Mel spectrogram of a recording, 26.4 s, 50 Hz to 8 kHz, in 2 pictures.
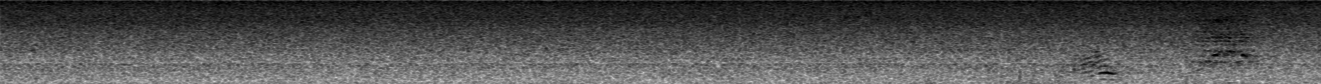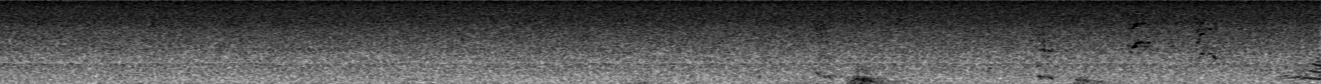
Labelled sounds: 10.8	11.1	humpback whale, 0.80 to 0.93 kHz
12.0	12.4	humpback whale, 0.80 to 1.3 kHz
24.5	24.7	humpback whale, 1.4 to 1.8 kHz

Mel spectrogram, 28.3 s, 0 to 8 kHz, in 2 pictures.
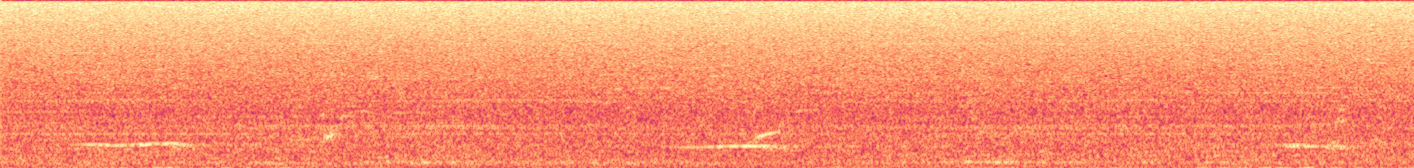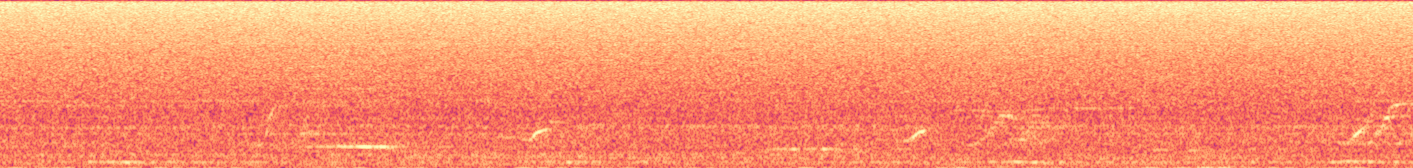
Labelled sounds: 24.1	24.3	humpback whale, 0.80 to 1.0 kHz
28.0	28.2	humpback whale, 0.80 to 1.2 kHz

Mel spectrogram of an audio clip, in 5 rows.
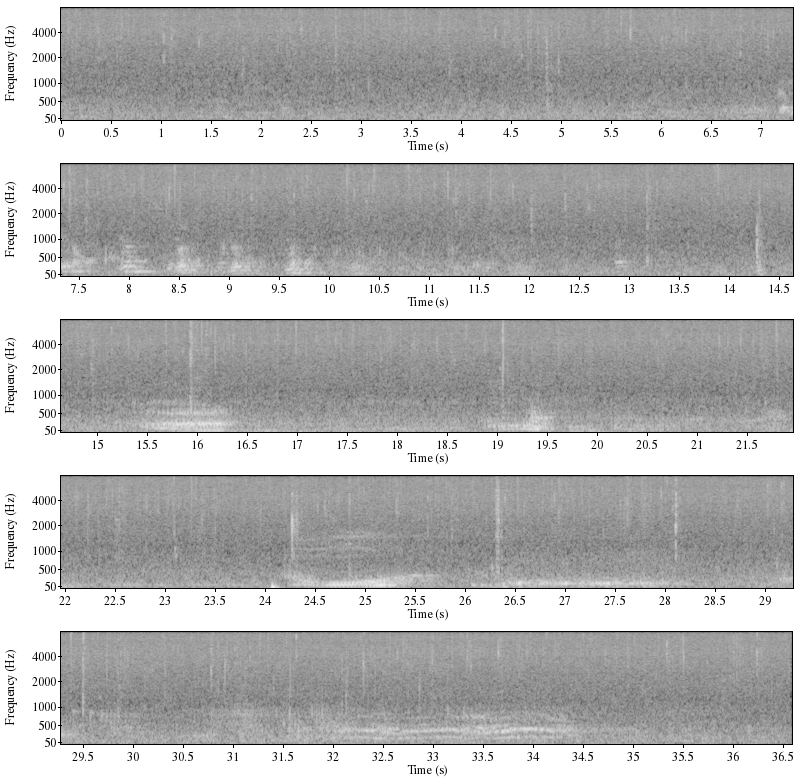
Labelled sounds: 24.7	25.2	humpback whale, 1.4 to 1.7 kHz

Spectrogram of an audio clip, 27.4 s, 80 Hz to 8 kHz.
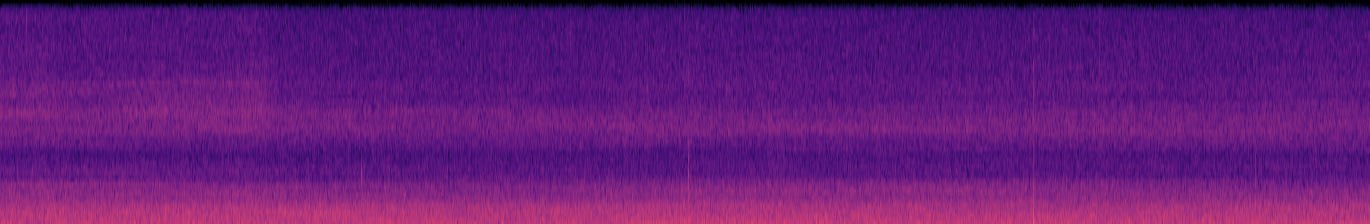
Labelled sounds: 26.4	27.4	vessel noise, 0.15 to 7.5 kHz

